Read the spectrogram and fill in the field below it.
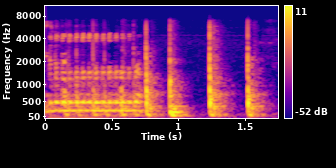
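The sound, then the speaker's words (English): Four sharp hand taps on a hard surface, evenly paced as a quick improvised drum roll, following a brief stretch of sustained tonal sound. “That's my drum roll.”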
